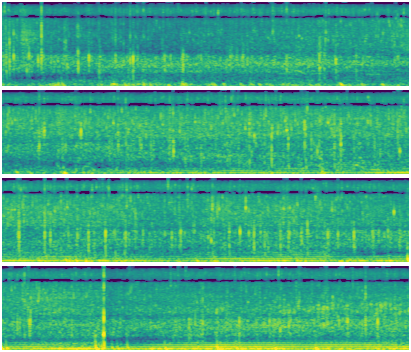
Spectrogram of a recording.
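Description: Rain falling on a lake's surface: a dense hiss of drops with scattered sharper drips. From about six seconds in, a low steady hum joins underneath and grows a little louder.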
